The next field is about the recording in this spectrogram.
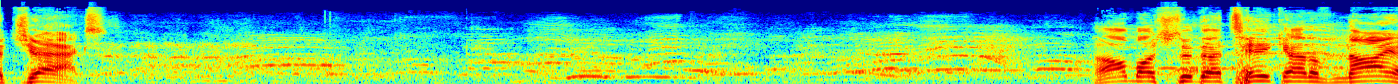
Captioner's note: crowd cheering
